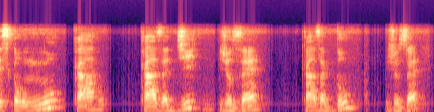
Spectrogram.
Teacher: Ele, na verdade, é tão fraco, esse do, ele é tão átono, sem tom, que na nossa linguagem, na nossa língua, a gente fala tu. Ele se reduz a um u, de tão fraco esse o é.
